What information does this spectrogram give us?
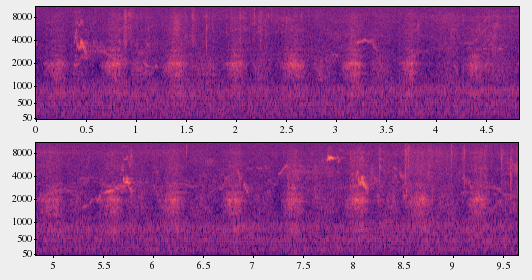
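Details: Common starlings flocking in a tree give harsh, rasping calls, repeated about every half second, with brief rising and falling whistles over a steady low rumble of background noise.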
